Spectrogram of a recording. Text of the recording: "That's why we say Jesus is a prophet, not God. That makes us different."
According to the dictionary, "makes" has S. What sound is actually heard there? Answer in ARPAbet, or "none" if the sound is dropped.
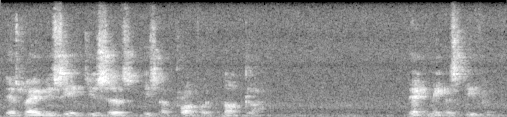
none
